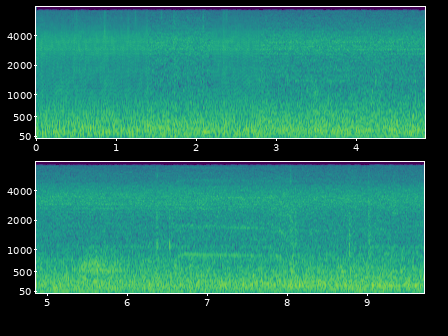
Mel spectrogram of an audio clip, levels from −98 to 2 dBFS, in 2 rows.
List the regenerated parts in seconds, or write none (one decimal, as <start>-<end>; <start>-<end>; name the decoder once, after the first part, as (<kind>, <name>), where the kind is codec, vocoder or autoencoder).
0.0-1.4 (vocoder, Vocos); 2.2-2.8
